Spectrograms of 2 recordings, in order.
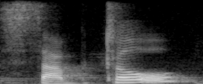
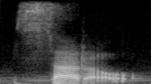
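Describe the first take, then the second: First: A B sound is pronounced. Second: The B is silent. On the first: The speaker calls it wrong. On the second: The speaker calls it right.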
